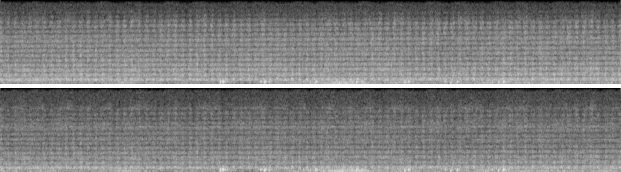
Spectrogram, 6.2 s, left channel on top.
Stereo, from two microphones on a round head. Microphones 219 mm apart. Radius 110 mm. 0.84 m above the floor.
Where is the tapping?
40° right (ahead or behind).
